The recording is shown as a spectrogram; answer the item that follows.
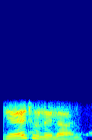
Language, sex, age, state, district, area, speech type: Sindhi, female, 30-45, Uttar Pradesh, Lucknow, urban, conversation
